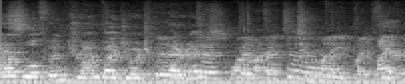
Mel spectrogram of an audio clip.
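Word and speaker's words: Pérez: Marv Wolfman, drawn by George Perez. One of my favorite. Why is it Perez? Because the accent is on the first syllable.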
